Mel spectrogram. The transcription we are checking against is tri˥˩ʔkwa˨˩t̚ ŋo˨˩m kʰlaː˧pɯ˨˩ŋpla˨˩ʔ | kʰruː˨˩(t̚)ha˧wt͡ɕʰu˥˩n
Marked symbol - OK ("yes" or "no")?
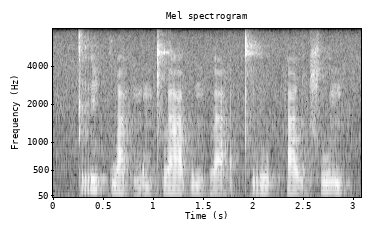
yes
